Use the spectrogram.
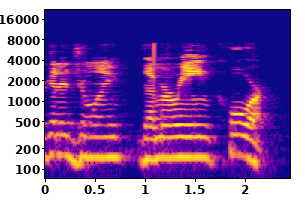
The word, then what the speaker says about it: Corps: to join the Marine corpe you don't pronounce the S it's kind of a French thing so the expedition was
